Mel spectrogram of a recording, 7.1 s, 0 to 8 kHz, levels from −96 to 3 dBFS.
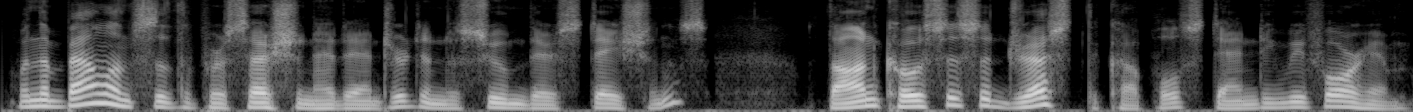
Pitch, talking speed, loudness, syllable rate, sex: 130 Hz, 170 wpm, -20 LUFS, 5.8 syllables/s, male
